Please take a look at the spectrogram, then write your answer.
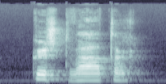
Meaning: coastal water
- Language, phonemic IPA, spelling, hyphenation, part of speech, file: Dutch, /ˈkʏstˌʋaː.tər/, kustwater, kust‧wa‧ter, noun, Nl-kustwater.ogg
